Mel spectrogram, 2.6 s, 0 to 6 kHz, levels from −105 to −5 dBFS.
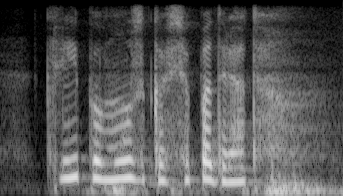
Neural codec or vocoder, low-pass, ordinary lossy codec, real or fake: none; 5.4 kHz; none; real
